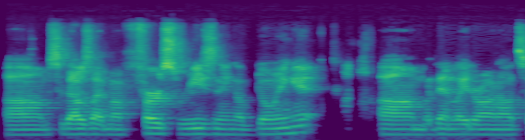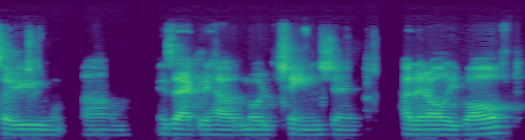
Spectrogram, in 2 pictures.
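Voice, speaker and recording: Flat-voiced young man from Maryland. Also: lowish voice, fairly quick, low-quality recording. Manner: relaxed, many ums, flat delivery. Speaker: basketball coach, guest. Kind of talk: casual interview answers. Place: video call.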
